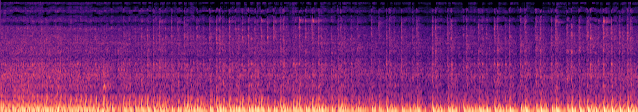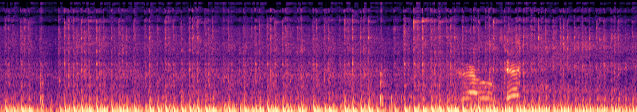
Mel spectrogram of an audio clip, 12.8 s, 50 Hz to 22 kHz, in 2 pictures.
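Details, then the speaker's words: 2002 Harley-Davidson Road King Screaming Eagle FLHRSEI after new plugs, wires and carb work, in neutral, idling high with engine light on: stumbling misfiring idle with backfires; revs rise when carb cleaner is sprayed at the rear intake, showing it is sucking air there. "So, watch what happens. I'm going to spray some carb cleaner back here by the air intakes. Hear it rev up? Sucking air. So, it's sucking air in the back."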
